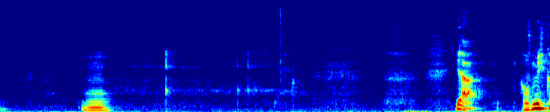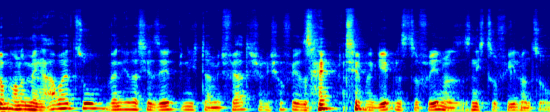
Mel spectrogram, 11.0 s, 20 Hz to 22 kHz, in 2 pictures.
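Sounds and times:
airy breathing: 0.4s - 4.6s.

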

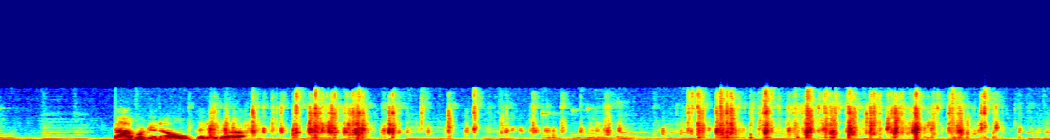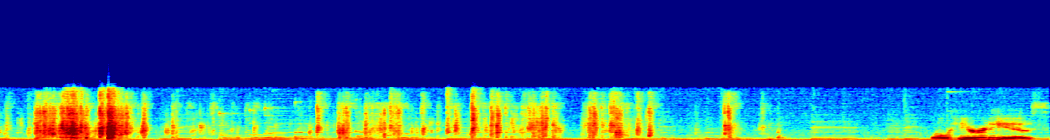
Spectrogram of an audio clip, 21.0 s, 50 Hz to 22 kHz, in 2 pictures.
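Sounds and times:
quiet background music: 0.0s - 21.0s
plastic bag crinkling: 2.0s - 18.4s
plastic tearing rustle: 2.1s - 18.2s.

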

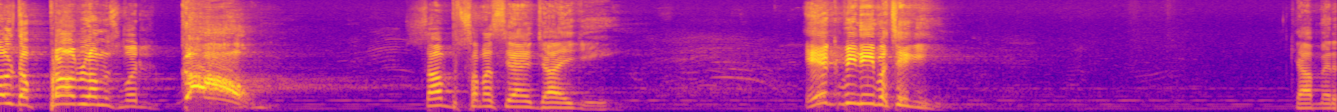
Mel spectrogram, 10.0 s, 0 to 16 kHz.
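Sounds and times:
man shouting: 1.3s - 2.2s.

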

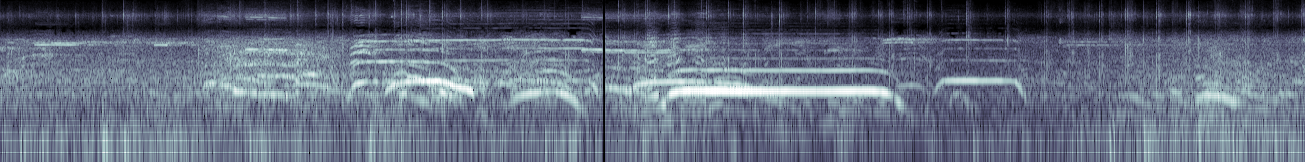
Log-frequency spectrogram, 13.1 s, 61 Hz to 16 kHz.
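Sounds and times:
referee's whistle: 0.2s - 3.0s, 4.6s - 6.8s
crowd shouting and cheering: 2.0s - 10.3s.

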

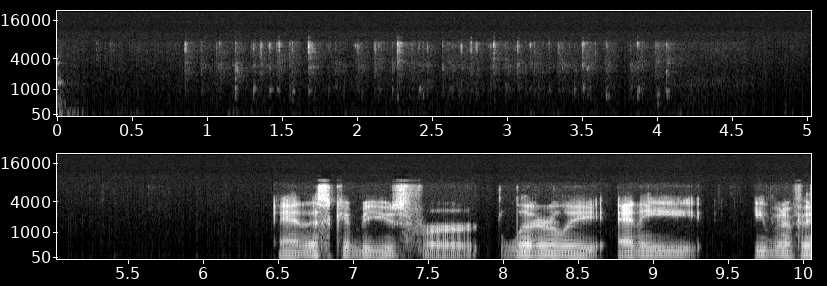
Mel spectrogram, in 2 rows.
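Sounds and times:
keyboard typing: 0.8s - 4.2s.

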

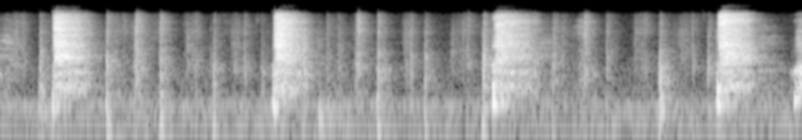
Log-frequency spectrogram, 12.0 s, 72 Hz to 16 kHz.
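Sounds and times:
woman breathing out hard: 0.8s - 1.5s, 7.4s - 8.4s, 10.8s - 12.0s.

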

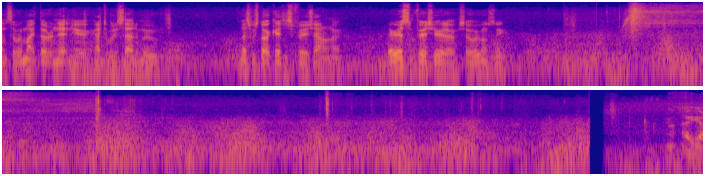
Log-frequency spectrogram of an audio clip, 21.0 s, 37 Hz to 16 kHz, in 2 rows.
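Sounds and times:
steady low rumble: 0.0s - 21.0s.

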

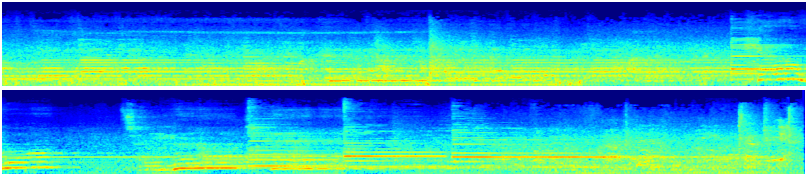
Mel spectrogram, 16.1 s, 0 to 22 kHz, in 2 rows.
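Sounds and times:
acoustic guitar strummed: 0.0s - 15.4s
person singing: 2.6s - 6.0s, 7.3s - 12.8s.

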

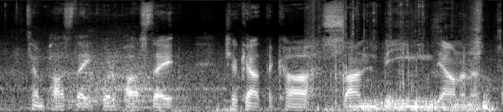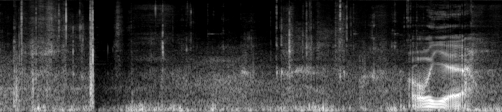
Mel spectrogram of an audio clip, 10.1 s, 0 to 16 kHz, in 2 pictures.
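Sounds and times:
camera handling noise: 3.3s - 9.1s.

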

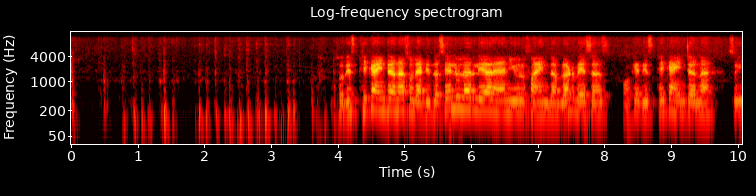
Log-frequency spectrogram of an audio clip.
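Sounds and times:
keyboard typing: 0.0s - 4.1s.

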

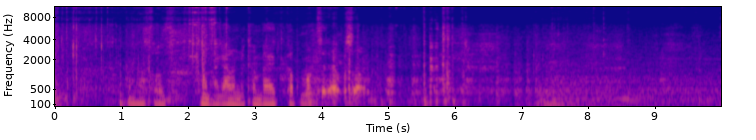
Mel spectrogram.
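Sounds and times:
vehicle engine starting and running: 5.4s - 10.0s.

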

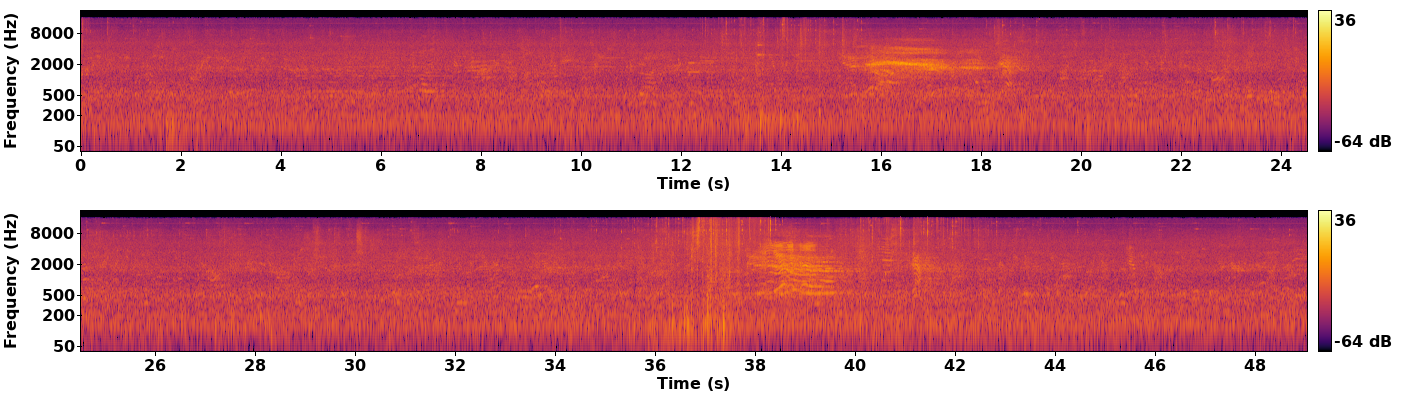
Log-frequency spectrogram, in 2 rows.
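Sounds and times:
horse hooves loping on dirt: 35.3s - 38.4s, 39.6s - 42.8s
horse hoofbeats on dirt: 35.4s - 38.4s.

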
